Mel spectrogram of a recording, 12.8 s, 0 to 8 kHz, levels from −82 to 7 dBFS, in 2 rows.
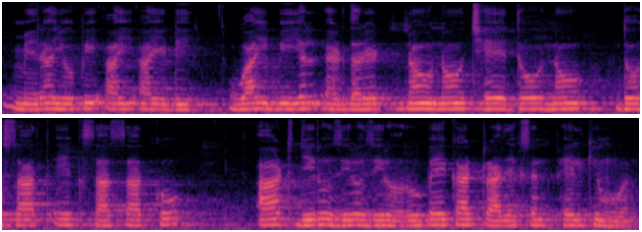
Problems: constant background noise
